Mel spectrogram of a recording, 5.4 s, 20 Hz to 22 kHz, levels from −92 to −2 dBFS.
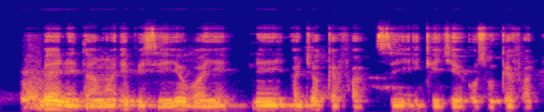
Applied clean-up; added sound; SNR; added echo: none; none; none; none.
